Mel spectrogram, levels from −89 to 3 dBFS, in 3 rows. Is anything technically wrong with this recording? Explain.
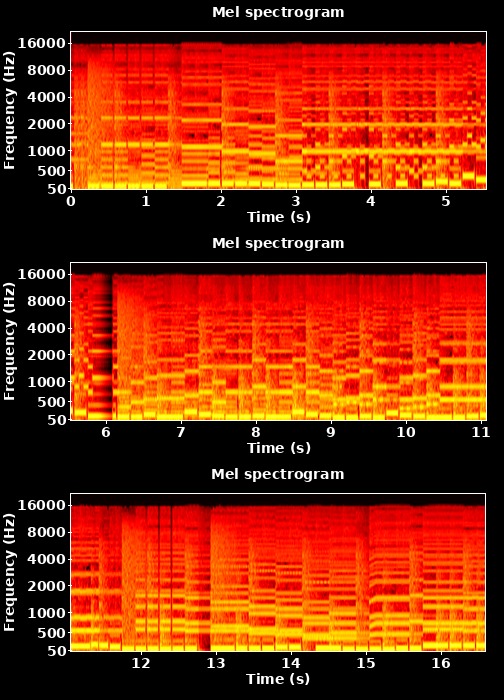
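Yes. From 5.87 to 6.11 s a call audio freeze, likely packets stalling in transit and draining the jitter buffer, stretches the last sound into a fading buzz for about 216 ms before the audio resumes where it stopped.

From 6.37 to 6.40 s, short concealed packet loss: about 20 ms of audio arrived too late to decode, so the receiver extrapolated across the hole, leaving a brief smear or wobble.

From 6.78 to 13.66 s a call bitrate drop cut the encoder from 128 to 19 kbps after the bandwidth estimate fell, making the sound coarse and muffled, worst for nearly 4 s.

From 11.32 to 13.35 s a jitter buffer speed-up trimmed pitch-period slices to shed surplus delay, roughly a fifth of a second in total, so the sound runs about 11% fast at unchanged pitch.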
